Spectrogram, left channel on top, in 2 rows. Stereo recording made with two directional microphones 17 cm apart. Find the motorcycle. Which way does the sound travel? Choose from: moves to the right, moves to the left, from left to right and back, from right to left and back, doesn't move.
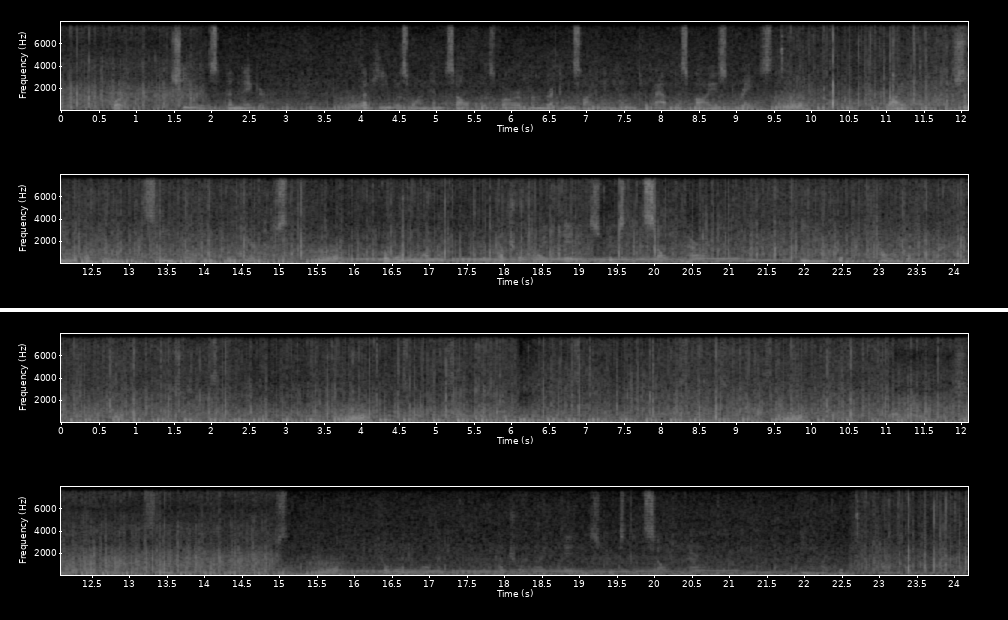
moves to the left.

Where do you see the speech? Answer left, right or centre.
left.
